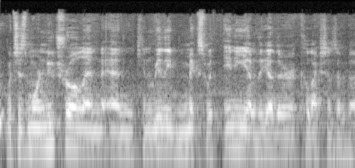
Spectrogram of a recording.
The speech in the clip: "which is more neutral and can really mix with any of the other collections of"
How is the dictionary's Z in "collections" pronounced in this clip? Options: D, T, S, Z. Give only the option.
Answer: Z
